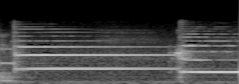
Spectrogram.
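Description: Schecter electric guitar playing a lead line: a pull-off right at the start drops from a high note to a lower one that rings on for about a second and a half. Near the end, a new, lower note is picked and held.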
